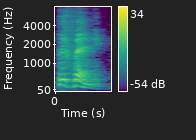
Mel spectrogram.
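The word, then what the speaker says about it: Pillgwenlly: Pilgwenley.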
